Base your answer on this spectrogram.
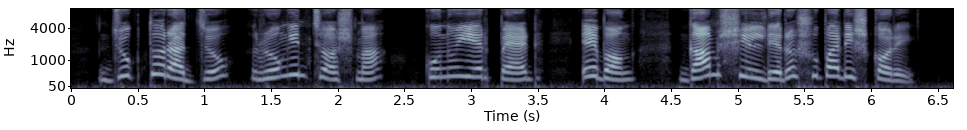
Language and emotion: Bengali, neutral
